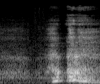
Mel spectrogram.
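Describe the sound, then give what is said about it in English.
A single sneeze bursts out, a short sharp intake followed by a loud, breathy explosion that trails off quickly, with no talking around it. “Bless you.”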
